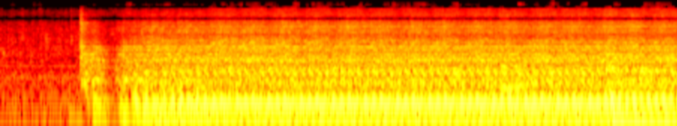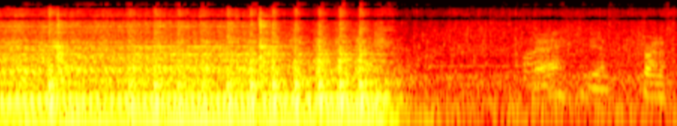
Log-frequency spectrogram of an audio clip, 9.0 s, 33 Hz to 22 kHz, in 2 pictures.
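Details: 1990 Johnson 130HP outboard, previously seized and sitting 10 years, on a premix tank with VRO still fitted: it fires and runs loud and lumpy for about six seconds, then dies; the owner suspects over-oiling.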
